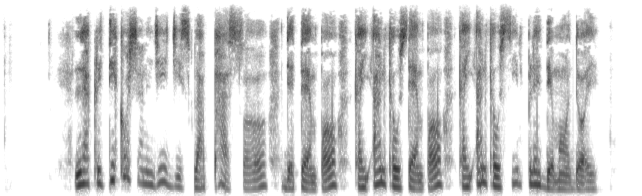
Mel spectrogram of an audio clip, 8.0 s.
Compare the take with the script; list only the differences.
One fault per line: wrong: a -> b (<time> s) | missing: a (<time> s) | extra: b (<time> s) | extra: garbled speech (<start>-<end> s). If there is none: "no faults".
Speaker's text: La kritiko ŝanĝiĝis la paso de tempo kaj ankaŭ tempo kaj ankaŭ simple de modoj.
no faults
